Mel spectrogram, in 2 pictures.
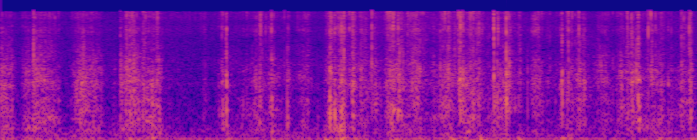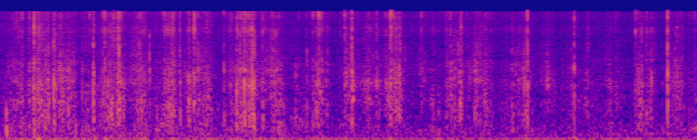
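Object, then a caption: Cellulose kitchen sponge with scouring pad. A small blue cellulose kitchen sponge with a scouring pad is held in the hands while fingernails scratch its scouring-pad side fast and aggressively. Dense, gritty, bright scraping and crackling bursts follow one another with almost no pause, over a steady low hum.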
